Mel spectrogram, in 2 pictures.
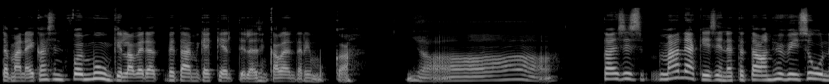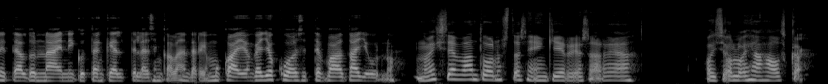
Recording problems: none

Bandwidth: 14.5 kHz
